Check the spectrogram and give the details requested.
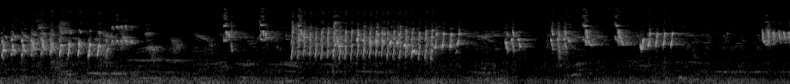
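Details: Greater green leafbird song, loud and sharp, used as a lure and training recording: rapid chattering buzzy phrases and trilled bursts, often repeated, switching pitch every second or so, with brief pauses between bursts.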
